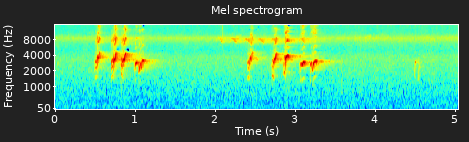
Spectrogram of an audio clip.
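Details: In the southern 'dok taeng' style, a red-whiskered bulbul gives fierce doubled notes. Two bursts of rapid bright chirps ending in a slurred whistle, separated by about a second of near silence.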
